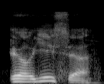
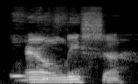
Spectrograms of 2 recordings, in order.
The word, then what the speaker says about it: Ilyasah: Ilyasah. Ilyasah. Ilyasah. Elisha. No, Ilyasah.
